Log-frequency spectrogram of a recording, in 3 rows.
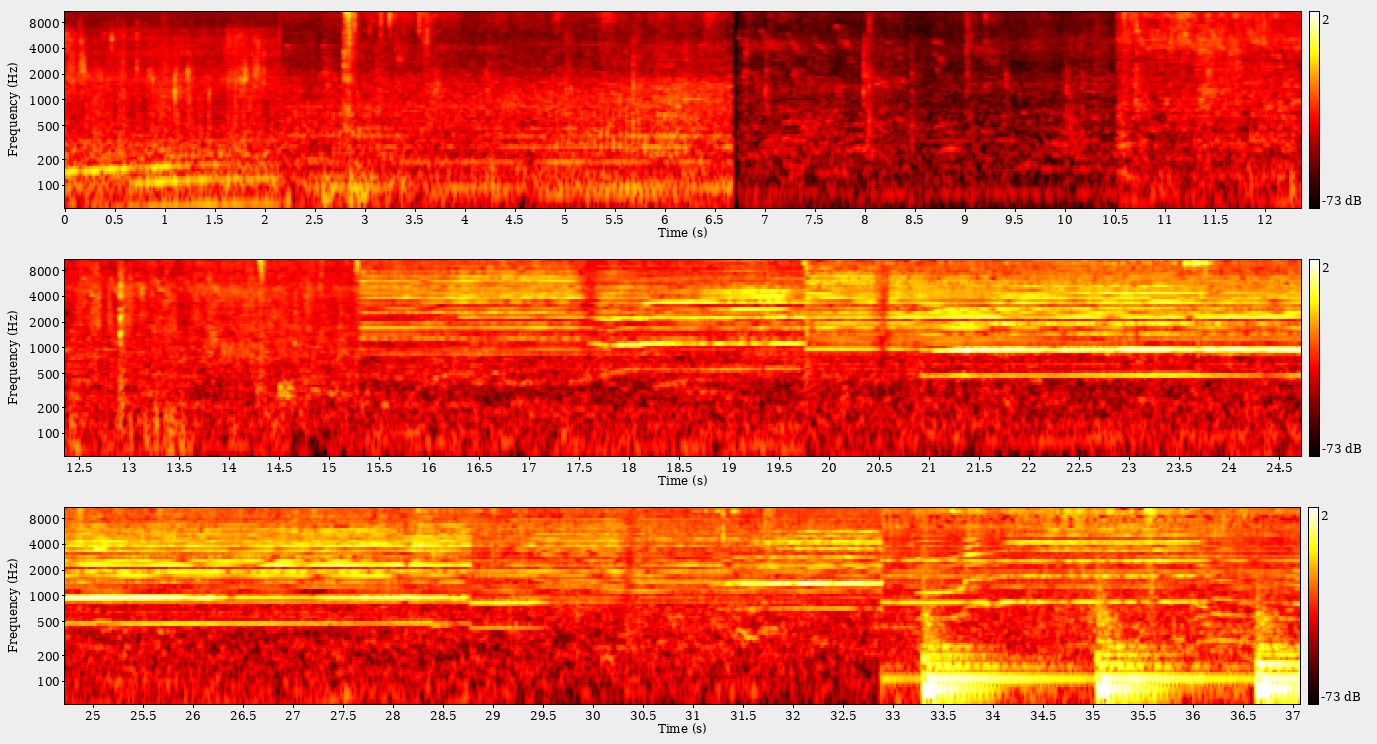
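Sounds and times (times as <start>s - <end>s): wind instruments sustained sliding notes: 15.3s - 37.0s.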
